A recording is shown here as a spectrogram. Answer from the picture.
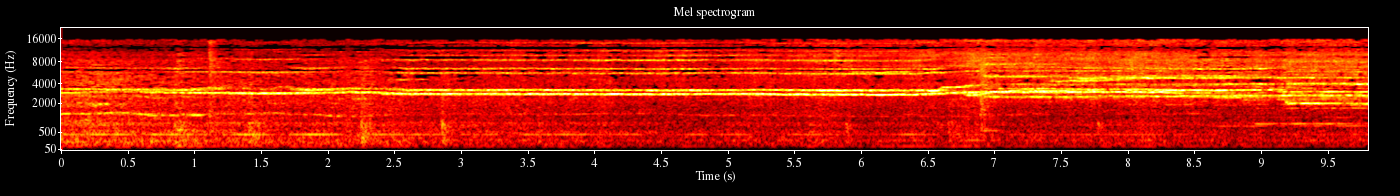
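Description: Taiwan Railways electric express train, its power car and passenger cars rolling past along the platform, with the wheels squealing on the rails in a high, wavering tone over the rumble of the cars. A second, lower squeal joins in near the end.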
